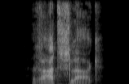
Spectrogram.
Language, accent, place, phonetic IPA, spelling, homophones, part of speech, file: German, Germany, Berlin, [ˈʁaːt.ˌʃlaːk], Radschlag, Ratschlag, noun, De-Radschlag.ogg
- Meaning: cartwheel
